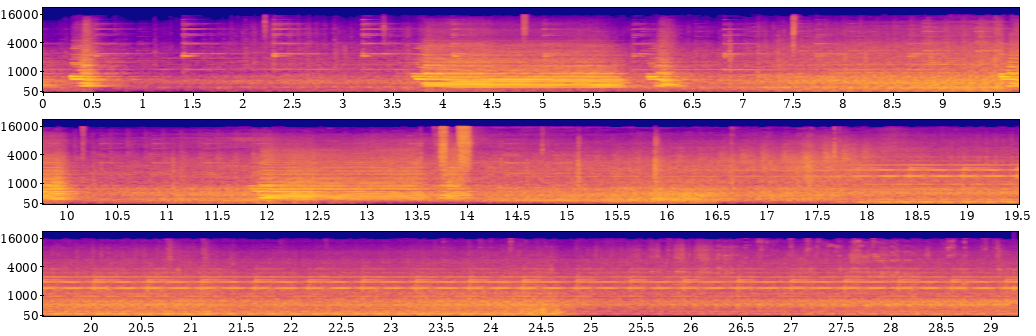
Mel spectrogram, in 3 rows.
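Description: Diesel locomotive air horn sounding a series of blasts, long and short, as at a road crossing, the last one about two seconds long. After that the diesel engines of the passing locomotives rumble steadily while a bell rings, the rumble dropping away about 25 seconds in.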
